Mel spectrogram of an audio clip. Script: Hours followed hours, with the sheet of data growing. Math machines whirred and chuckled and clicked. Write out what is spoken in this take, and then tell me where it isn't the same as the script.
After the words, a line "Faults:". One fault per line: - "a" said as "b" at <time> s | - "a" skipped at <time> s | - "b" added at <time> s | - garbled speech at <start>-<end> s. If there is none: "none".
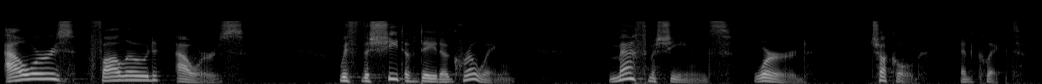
Hours followed hours, with the sheet of data growing. Math machines whirred chuckled and clicked.
Faults:
- "and" skipped at 8.1 s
